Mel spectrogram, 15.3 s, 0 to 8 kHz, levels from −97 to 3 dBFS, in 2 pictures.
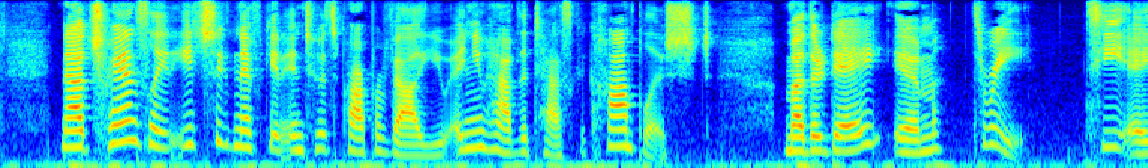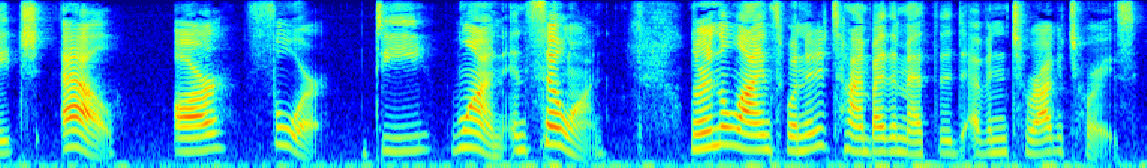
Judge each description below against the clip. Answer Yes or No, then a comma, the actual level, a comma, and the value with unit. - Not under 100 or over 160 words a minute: Yes, average, 155 wpm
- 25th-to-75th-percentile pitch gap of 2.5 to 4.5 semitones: No, average, 4.9 semitones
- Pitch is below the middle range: No, high, 225 Hz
